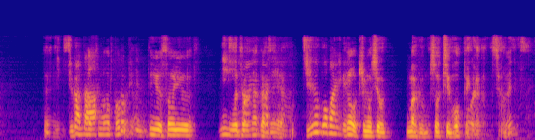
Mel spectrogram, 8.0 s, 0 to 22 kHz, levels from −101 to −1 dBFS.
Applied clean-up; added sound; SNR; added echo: neural mask model DeepFilterNet 3.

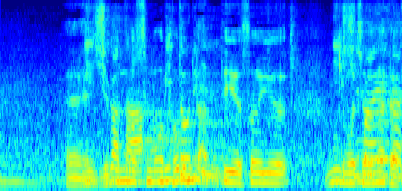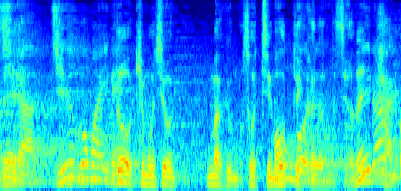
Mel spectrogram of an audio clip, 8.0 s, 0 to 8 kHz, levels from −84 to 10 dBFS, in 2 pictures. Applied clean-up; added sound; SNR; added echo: none; none; none; none.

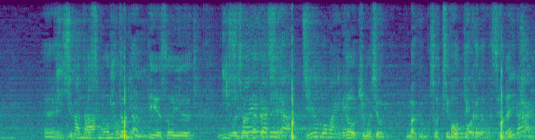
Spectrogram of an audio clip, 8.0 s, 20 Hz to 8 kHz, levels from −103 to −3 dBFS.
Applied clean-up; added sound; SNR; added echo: none; Wood; 2 dB; reverberation time 0.4 s.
